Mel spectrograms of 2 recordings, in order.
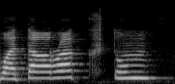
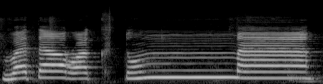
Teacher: ساکن میم کو مشدد کے اندر ہی مرج کیا جاتا ہے، یعنی اگر کوئی پڑھے وَتَرَكْتُمْ علیحدہ سے اور ما علیحدہ سے تو پھر یہ غلط ہے۔ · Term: ادغام شفوی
